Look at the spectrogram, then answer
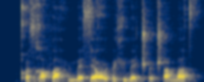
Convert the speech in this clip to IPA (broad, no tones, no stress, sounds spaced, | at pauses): qʼ y z ʁ a f a h y m ɛ z ɛ ʕ y ʔ œ xʲ u m ɛ t͡ʃʼ œ t͡ʃʼ a m a d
